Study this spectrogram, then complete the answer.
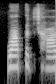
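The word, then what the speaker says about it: Wahpeton: you said hold on is w-a-h-p-e-t-o-n Wapato to me yeah you're saying it right okay I I was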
